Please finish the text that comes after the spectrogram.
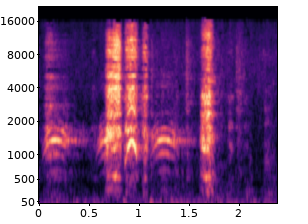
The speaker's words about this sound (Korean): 까악 하는 소리가 바로 그 전나무 삭정가지에 서인 듯 언제나 똑같은 거리에서 울려왔다. 그는 억지로 그 불길스러운 소리를 웃음으로 덮어버리려 하였다.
